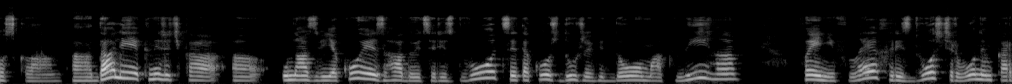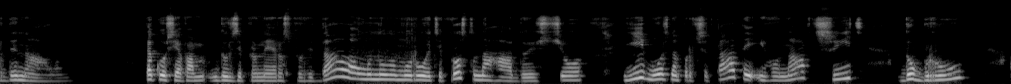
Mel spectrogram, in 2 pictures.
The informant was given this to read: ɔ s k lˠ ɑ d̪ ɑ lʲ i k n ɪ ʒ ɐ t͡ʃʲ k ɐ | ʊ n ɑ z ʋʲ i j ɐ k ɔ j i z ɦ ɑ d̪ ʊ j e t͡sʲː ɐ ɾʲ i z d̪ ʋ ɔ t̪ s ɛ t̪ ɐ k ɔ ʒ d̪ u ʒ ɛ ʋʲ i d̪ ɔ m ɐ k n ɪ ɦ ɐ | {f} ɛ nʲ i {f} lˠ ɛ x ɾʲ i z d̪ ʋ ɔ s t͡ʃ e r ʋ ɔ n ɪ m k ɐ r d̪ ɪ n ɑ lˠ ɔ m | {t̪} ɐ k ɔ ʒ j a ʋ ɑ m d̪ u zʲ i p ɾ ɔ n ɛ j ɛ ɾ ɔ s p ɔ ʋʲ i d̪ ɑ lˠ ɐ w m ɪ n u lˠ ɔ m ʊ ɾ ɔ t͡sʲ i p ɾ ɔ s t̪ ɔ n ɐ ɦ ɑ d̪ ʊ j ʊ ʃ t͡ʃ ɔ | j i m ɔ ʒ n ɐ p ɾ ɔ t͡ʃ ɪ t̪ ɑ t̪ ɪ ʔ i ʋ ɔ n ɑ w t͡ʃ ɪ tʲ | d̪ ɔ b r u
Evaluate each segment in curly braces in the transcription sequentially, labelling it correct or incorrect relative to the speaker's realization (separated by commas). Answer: correct, correct, correct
